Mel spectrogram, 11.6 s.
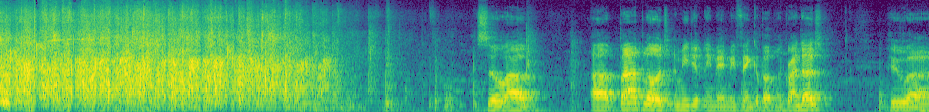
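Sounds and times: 
audience applause: 0:00.0 - 0:04.7
speech: 0:06.1 - 0:06.8, 0:07.4 - 0:10.4, 0:11.1 - 0:11.5.

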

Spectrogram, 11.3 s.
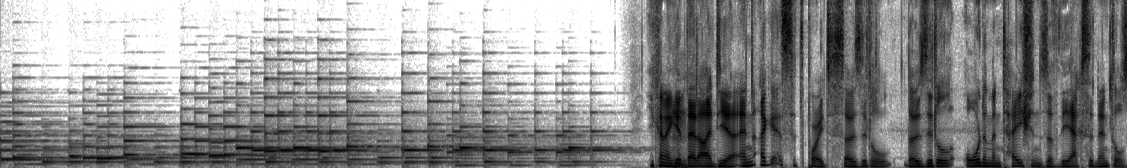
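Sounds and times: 
solo piano piece: 0:00.0 - 0:06.3
speech: 0:06.5 - 0:11.2.

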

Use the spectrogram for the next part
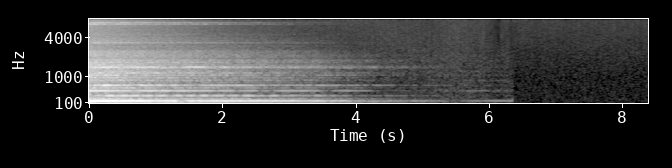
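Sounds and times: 
dystopian music: 0:00.0 - 0:03.3.

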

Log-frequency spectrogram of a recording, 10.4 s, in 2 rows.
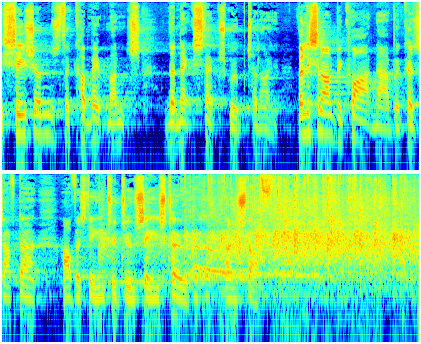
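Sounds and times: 
speech: 0:00.0 - 0:09.1
audience clapping: 0:06.4 - 0:10.4.

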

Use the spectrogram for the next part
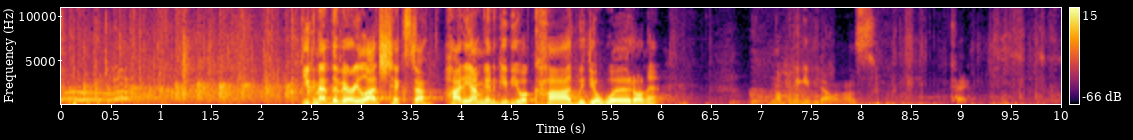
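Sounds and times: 
audience clapping: 0:00.0 - 0:03.2
speech: 0:02.4 - 0:06.1, 0:07.1 - 0:08.2.

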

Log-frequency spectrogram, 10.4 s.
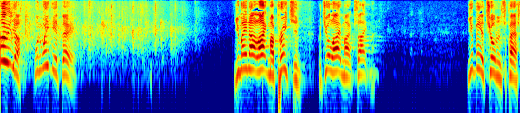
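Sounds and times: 
crowd clapping: 0:00.0 - 0:04.2
speech: 0:00.4 - 0:01.6, 0:04.7 - 0:07.5, 0:09.3 - 0:10.3.

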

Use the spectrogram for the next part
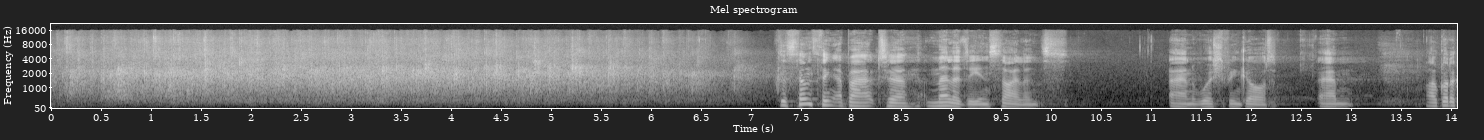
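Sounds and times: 
audience applause: 0:00.0 - 0:07.4
speech: 0:07.3 - 0:10.2, 0:11.2 - 0:13.1, 0:13.8 - 0:14.0.

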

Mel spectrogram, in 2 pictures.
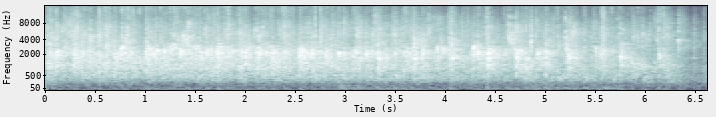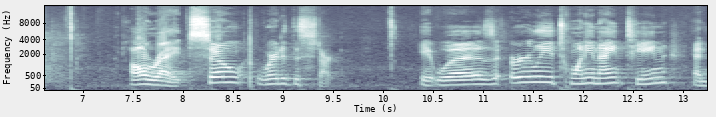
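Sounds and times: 
audience applause: 0:00.0 - 0:06.8
speech: 0:07.5 - 0:09.6, 0:10.4 - 0:13.2.

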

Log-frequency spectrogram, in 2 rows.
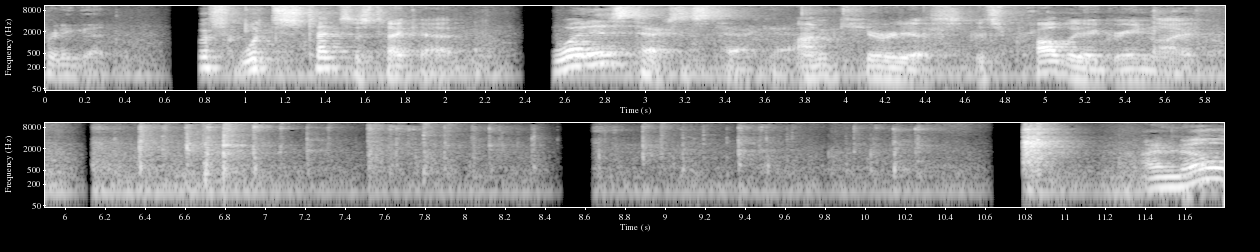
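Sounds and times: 
speech: 0:00.0 - 0:06.5, 0:11.4 - 0:11.7
typing on a computer keyboard: 0:05.5 - 0:10.4.

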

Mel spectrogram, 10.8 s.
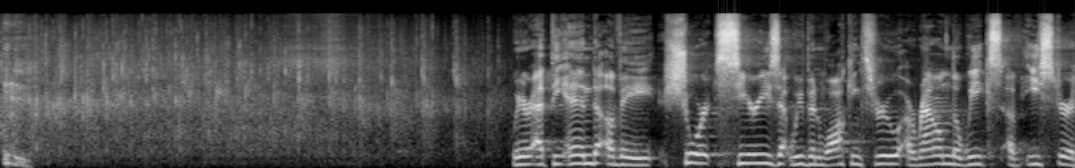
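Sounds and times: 
audience round of applause: 0:00.0 - 0:05.2
speech: 0:05.1 - 0:10.7.

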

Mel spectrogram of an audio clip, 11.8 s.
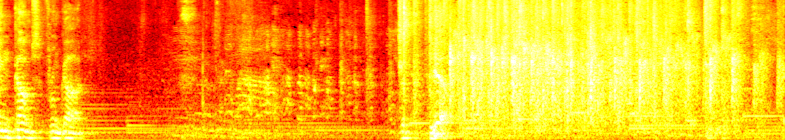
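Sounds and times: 
speech: 0:00.0 - 0:01.4, 0:06.0 - 0:07.1
laughter: 0:02.9 - 0:11.0
audience applause: 0:05.1 - 0:11.7.

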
